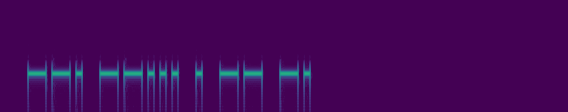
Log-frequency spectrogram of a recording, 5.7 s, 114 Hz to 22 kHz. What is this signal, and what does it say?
Morse code, heard as a keyed tone, about 20 wpm, 700 Hz. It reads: G7EMN
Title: DXCC-100 Call Signs - 5 Characters - Repeated 3x - 20wpm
